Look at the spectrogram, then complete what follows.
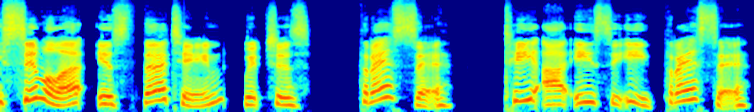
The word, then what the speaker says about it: trece: Pretty similar is 13, which is trece. T-R-E-C-E. Trece. You can hear in the word trece a tres, the number 3, hidden there.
